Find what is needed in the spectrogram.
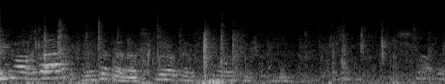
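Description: Indistinct voices in a small stone tunnel, fading out about halfway through, followed by a few light taps.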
